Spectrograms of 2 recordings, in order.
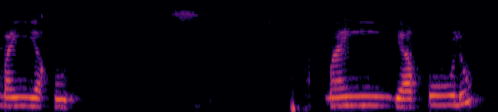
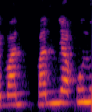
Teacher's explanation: अब यमून लफ्ज जब भी आएंगे, अब यहाँ पर होगा इदगाम गुन्ना के साथ, यानी पढ़ा या मीम वाव नून जाएगा इसका, और जो नून साकिना शुरू में है उसका सिर्फ गुन्ना अदा हो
